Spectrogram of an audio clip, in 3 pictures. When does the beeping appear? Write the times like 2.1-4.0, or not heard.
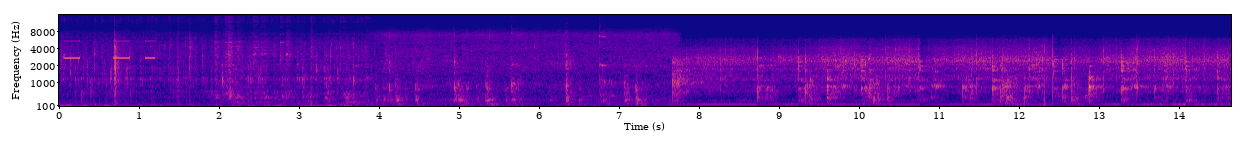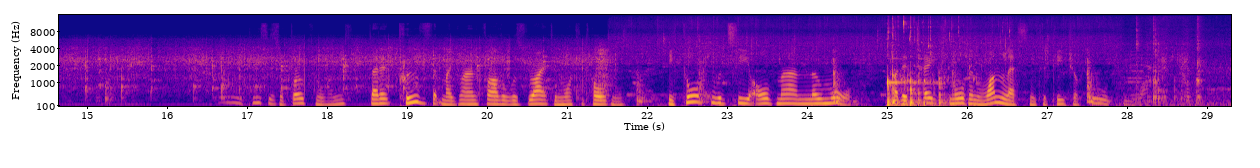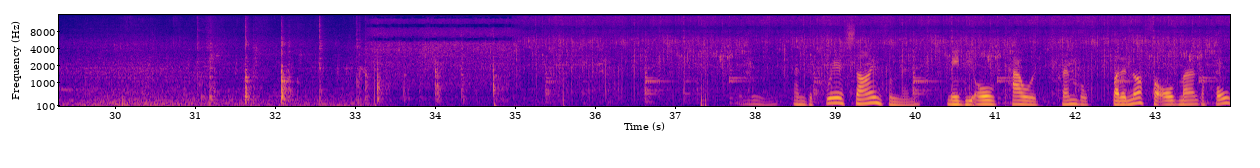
0.1-1.2.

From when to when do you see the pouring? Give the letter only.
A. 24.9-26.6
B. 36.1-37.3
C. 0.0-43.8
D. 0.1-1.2
A.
